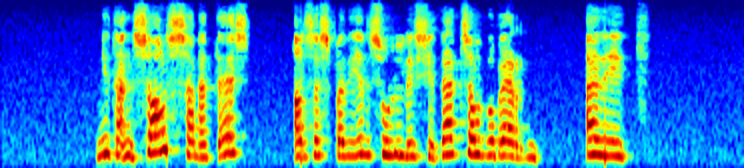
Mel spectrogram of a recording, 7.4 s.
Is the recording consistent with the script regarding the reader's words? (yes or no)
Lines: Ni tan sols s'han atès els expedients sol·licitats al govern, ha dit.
yes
